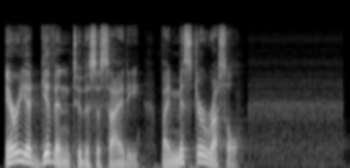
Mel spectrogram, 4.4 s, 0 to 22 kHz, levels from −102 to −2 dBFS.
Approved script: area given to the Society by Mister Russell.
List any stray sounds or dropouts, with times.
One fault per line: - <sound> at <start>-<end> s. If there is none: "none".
none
